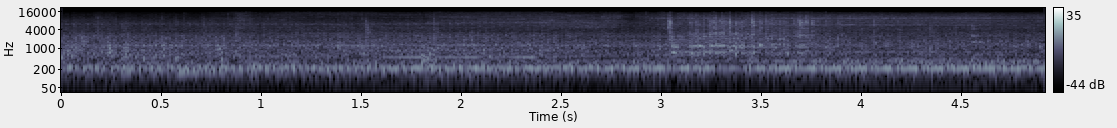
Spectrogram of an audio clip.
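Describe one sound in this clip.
Dirt and rocks thud into a truck bed.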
